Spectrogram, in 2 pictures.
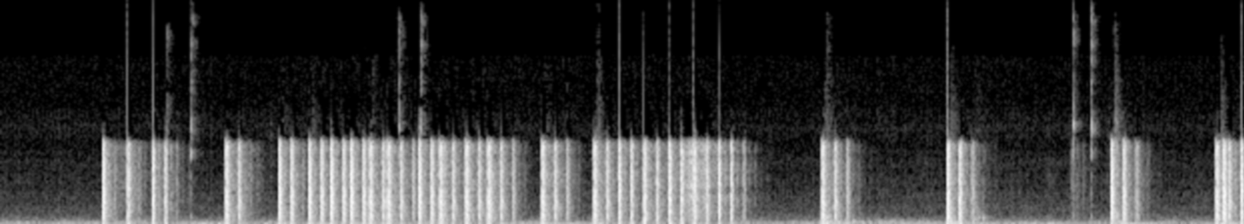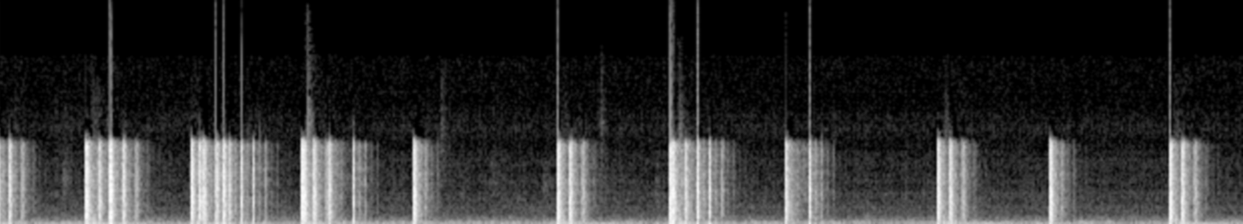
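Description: Electronic drum sounds play in short bursts, some as fast rapid rolls and others as single hits.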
